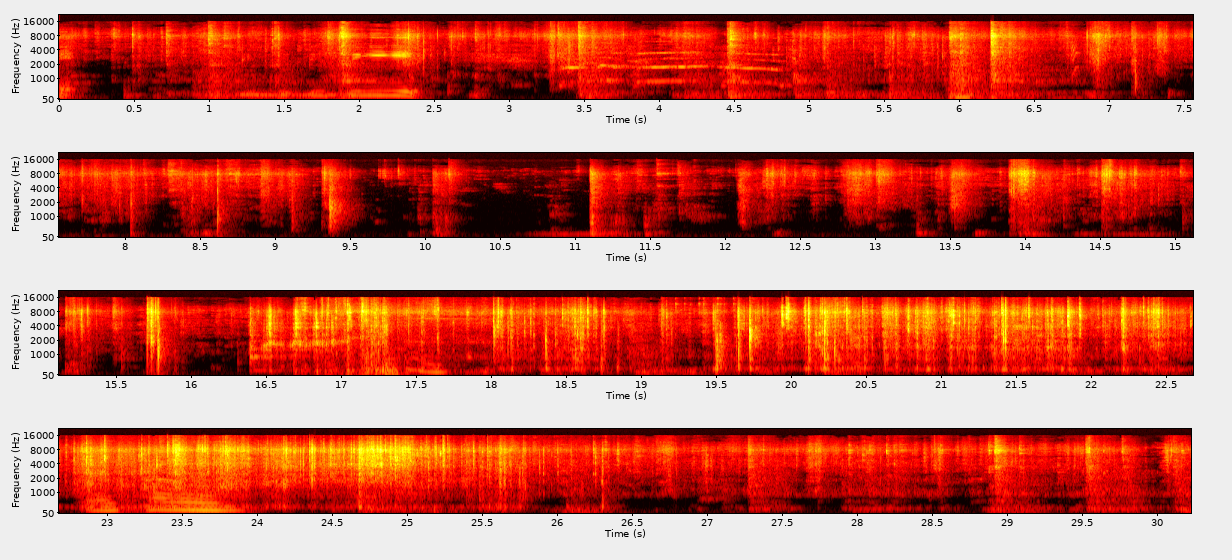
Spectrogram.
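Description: Irregular clicks and rattles, densest in the second half, from a wire rabbit cage being handled, with a brief call that bends up and down about four seconds in.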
